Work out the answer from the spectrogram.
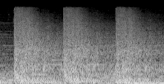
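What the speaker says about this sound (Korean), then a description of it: "주저없이 방화쇠를 당겼다." Three loud, booming pistol shots fired in quick succession, each a broad sharp blast with a lingering rumbling tail, close and dominant with no voices, at a crowded railway station platform in Harbin.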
